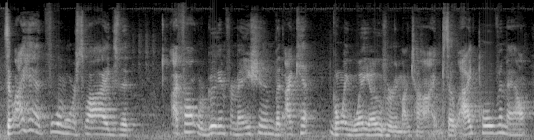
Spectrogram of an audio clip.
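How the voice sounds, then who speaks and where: Relaxed man presenting in an echoey room. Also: on the high side, creaky. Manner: relaxed, conversational, laughs easily. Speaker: conference presenter. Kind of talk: conference talk to a live audience. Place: conference room. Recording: echoey room, faint background hum.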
